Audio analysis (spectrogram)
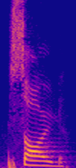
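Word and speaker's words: sword: सॉर्ड।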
